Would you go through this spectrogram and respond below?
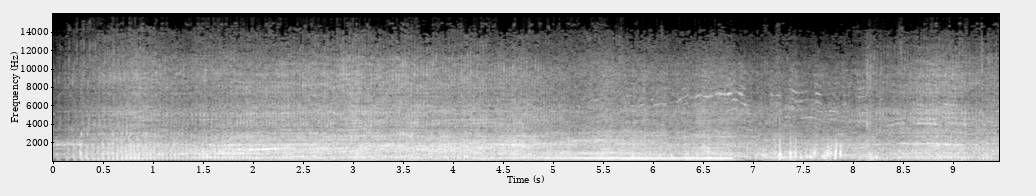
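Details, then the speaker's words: Machine bought at a yard sale, with automatic transmission, ridden outdoors: engine revs cleanly, holds a steady smooth note pulling away, then eases off; found not actually broken, normal running. "yeah this thing is fine there's nothing wrong with this I like this thing with the automatic it's nice you'll have to shift or anything all you gotta do is hit the gas"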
